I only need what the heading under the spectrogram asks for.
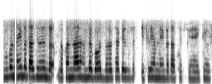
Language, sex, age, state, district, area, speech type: Hindi, female, 18-30, Bihar, Muzaffarpur, rural, conversation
